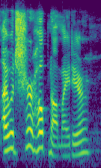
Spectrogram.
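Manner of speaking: straight-faced, barely audible murmur. Your character is giving someone you call dear a response, deadpan. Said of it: "In a deadpan response".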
